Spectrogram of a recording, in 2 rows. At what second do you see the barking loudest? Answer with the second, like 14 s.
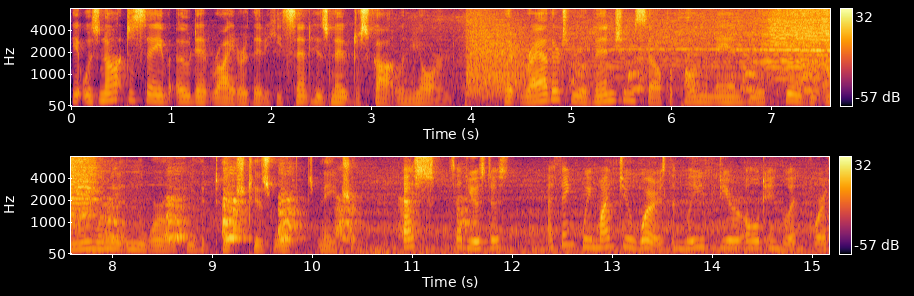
9 s.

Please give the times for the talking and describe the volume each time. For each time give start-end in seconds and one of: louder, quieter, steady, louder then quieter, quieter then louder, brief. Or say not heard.
0.0-15.1 steady.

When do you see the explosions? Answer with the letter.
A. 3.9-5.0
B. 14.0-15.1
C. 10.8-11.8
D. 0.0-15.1
A.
